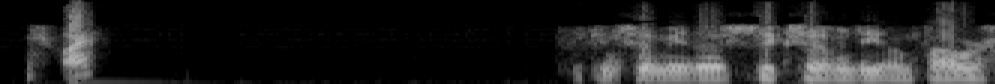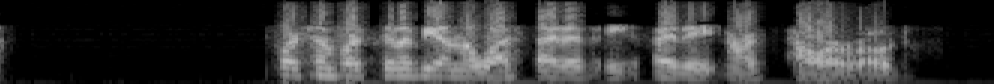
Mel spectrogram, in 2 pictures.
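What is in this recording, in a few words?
Sheriff East County, scanner audio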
